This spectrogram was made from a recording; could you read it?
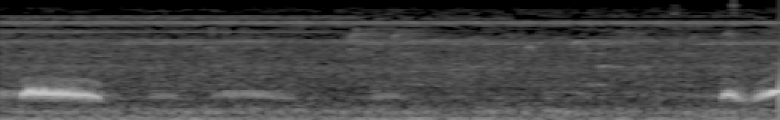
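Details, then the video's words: Contest spotted dove from Kepri, Indonesia, at its first bout, giving a long, steady coo. A fainter distant cooing follows, then a new rising, hooked note begins near the end. "TEKUKUR SI BINTANG PERDANA LAGA LANSUNG KELUARKAN SKIL NYA"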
